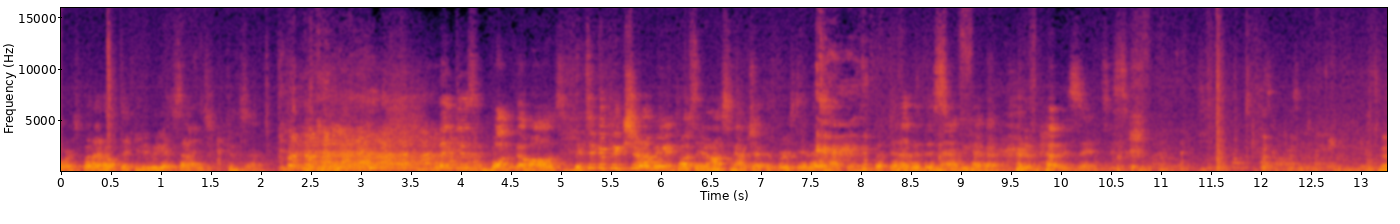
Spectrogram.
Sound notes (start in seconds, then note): 2.2 all laughing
